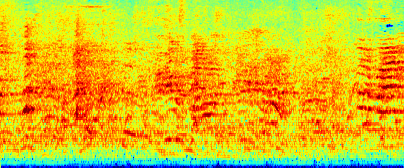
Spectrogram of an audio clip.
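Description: Crowd of spectators talking and shouting, many voices overlapping with no single clear speaker.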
